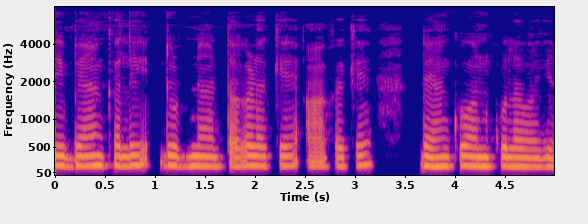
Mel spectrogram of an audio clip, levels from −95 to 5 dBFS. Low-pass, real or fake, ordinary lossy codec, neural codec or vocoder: 7.2 kHz; fake; none; codec, 16 kHz, 16 kbps, FreqCodec, larger model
